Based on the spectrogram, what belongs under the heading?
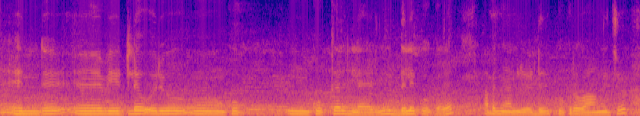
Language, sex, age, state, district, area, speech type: Malayalam, female, 45-60, Kerala, Kottayam, rural, spontaneous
